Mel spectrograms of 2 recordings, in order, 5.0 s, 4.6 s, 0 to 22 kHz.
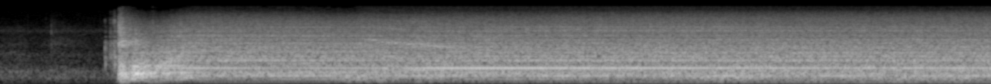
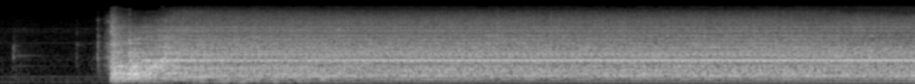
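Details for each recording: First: Brown & Sharpe 618 Micro Master surface grinder before topping up hydraulic oil, table running full travel: steady motor hum with a thin whine and a frothy churning of aerated hydraulic fluid from low oil. Table moves jerkily, pausing and speeding up. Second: Brown & Sharpe 618 Micro Master surface grinder after topping up the hydraulic reservoir with Mobil 1405 oil: the motor settles into a smooth, even hum with no bubbling or churning; the hydraulic pump runs quietly.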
